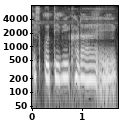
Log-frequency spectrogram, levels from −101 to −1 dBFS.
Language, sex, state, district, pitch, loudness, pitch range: Hindi, female, Tripura, Dhalai, 205 Hz, -14 LUFS, 200-215 Hz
